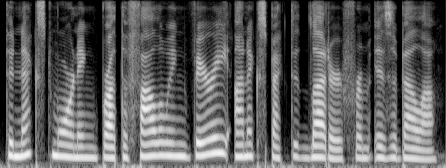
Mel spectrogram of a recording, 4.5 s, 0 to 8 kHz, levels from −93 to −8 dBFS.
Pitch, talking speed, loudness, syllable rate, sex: 205 Hz, 150 wpm, -19 LUFS, 5.3 syllables/s, female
